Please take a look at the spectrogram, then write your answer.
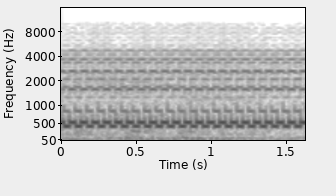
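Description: Telephone ringing on a Hindi TV call-in show as a lucky caller is dialed, a loud, continuous electronic ring with a fast warbling trill, alone with no talk.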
